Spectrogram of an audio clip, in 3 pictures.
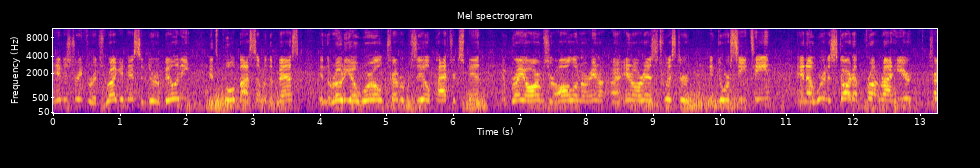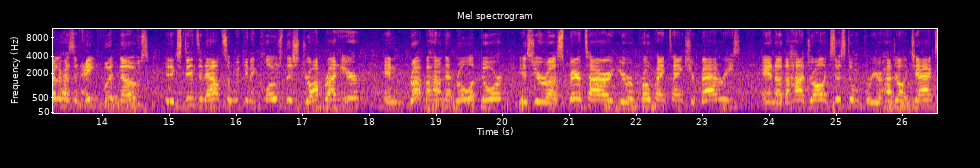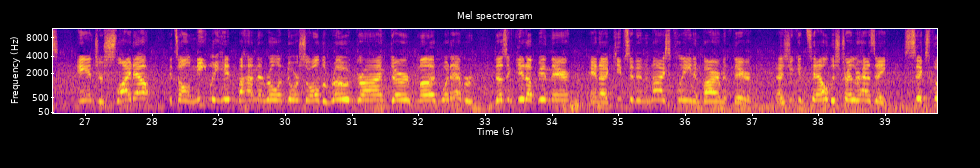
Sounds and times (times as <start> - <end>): Speech: 0.0 - 39.7.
